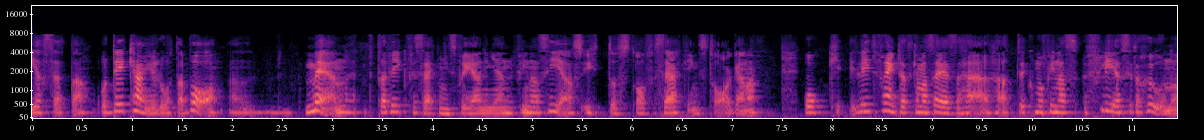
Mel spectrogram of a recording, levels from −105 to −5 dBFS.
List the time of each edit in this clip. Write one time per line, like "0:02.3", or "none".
0:02.7
0:07.6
